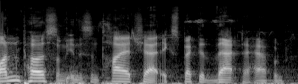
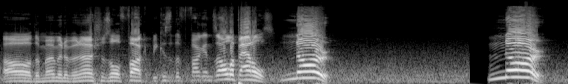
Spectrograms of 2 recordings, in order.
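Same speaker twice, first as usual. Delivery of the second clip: fast, loud complaint rising to high screamed no; real dismay building into a shout; distraught outburst; 8 semitones higher, 9 dB louder than usual. Real, not acted. Streamer watching the rocket fail, distraught outburst. Launch goes wrong.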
